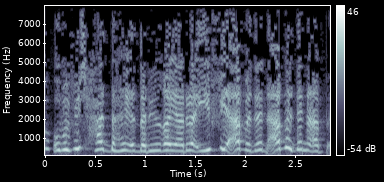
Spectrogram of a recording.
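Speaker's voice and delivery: loud, insistent vow; emphatic, stubborn declaration; adamant. Acted. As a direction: hammer out each repeated word loudly. Vows never to change mind.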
